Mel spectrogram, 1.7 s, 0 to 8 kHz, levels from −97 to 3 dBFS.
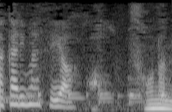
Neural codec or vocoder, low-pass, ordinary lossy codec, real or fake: none; 7.2 kHz; MP3, 32 kbps; real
